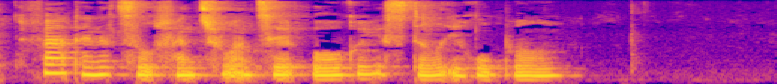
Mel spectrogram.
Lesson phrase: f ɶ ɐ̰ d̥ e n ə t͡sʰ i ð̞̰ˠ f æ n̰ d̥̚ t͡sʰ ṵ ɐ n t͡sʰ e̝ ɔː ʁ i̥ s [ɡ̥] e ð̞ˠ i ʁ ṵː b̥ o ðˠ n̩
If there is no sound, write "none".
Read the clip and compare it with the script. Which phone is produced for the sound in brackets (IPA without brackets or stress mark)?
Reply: d̥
